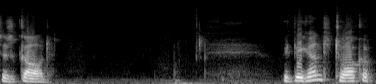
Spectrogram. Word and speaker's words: GWAD: The head of her department was the internationally known GWA Dummer, known in the section as GWAD or pronounced as God.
